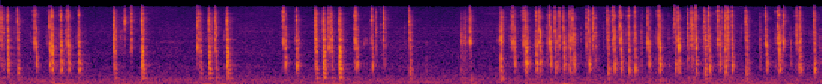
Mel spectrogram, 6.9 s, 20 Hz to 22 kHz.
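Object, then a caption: Mechanical keyboard with plastic keycaps. Fingertips of both hands type on a compact, RGB-backlit GMMK Compact mechanical keyboard fitted with clicky Kailh Box White switches and plastic SA keycaps. About 36 sharp, bright clicks land in quick bursts, with short pauses near two seconds and again before the four-second mark. Each click dies away almost instantly, with energy centred around 2 kHz and almost nothing in the low end.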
